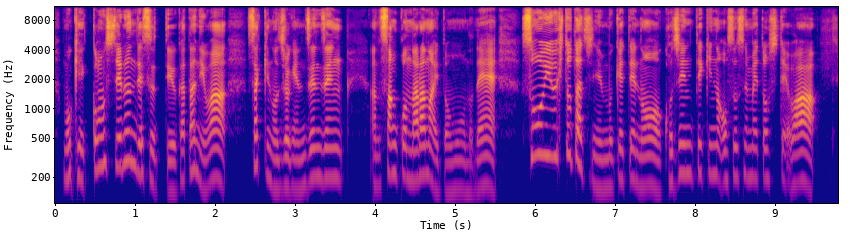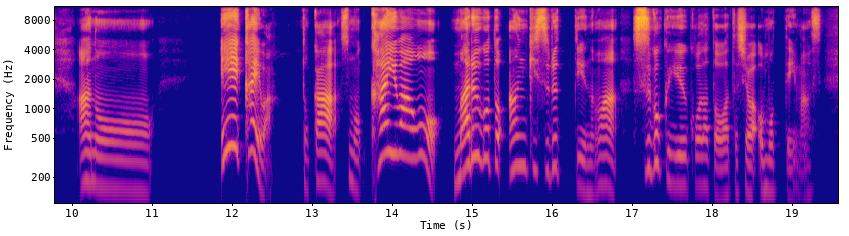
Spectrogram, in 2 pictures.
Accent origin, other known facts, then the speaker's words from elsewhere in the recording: Aichi, Japan; 私はまあ、地元が愛知県で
